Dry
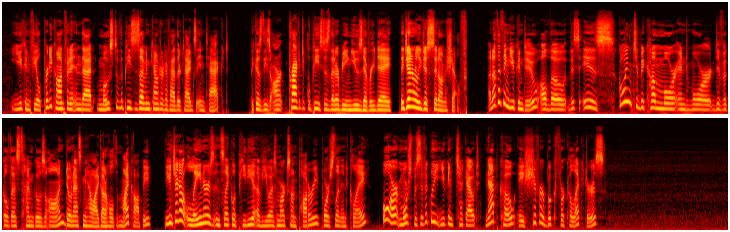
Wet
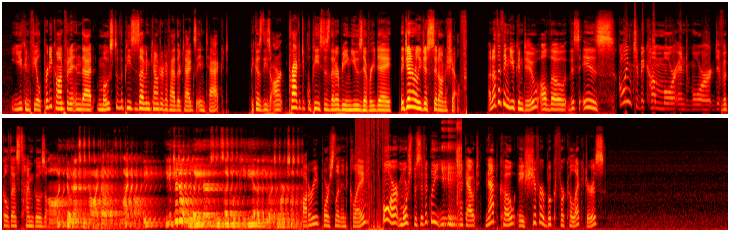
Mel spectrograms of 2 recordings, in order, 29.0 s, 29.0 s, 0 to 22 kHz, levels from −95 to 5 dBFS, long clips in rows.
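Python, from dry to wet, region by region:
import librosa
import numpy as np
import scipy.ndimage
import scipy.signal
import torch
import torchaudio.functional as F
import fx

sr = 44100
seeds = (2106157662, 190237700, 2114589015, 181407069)

y = fx.chain(x, sr, fx.highpass(hz=940.0, slope=12),
    fx.clip_hard(threshold_db=-31.0), at=(12.3, 14.39))
y = fx.chain(y, sr, fx.ripple_eq(per_octave=1.3, db=17),
    fx.ring_mod(carrier_hz=48.0),
    fx.echo_feedback(ms=95, feedback_pct=54, wet_db=-6.0), at=(15.43, 20.55))
y = fx.chain(y, sr, fx.zero_step(step_db=-38.0),
    fx.high_shelf(hz=7500.0, db=6.0), at=(21.58, 22.27))
y = fx.chain(y, sr, fx.high_shelf(hz=5000.0, db=5.5),
    fx.room_flutter(wall_m=7.5, rt60_s=0.56),
    fx.resample_bad(factor=4, down='none', up='hold'), at=(23.31, 23.72))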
